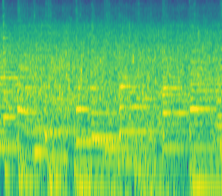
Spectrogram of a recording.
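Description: Steady rushing water flows continuously from a camp water filter on a pack trip, close and fairly loud, with a smooth broadband splash and no pauses.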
